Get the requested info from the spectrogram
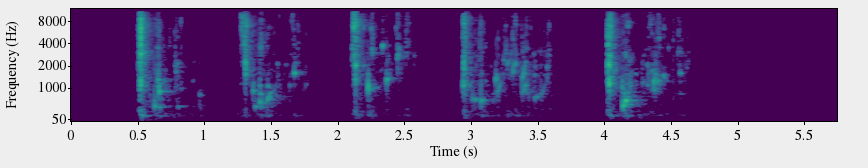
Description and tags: A collection of 5 short splashes, made on a kitchen sink. A towel was used to absorb the acoustics of the metallic sink. Recorded with AKG c414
